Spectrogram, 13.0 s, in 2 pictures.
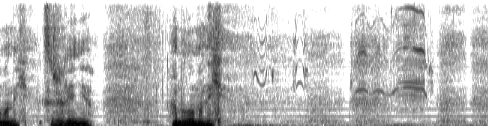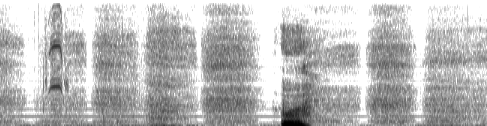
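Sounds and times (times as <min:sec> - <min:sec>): bird whistling: 0:03.1 - 0:05.8, 0:07.1 - 0:07.6.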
